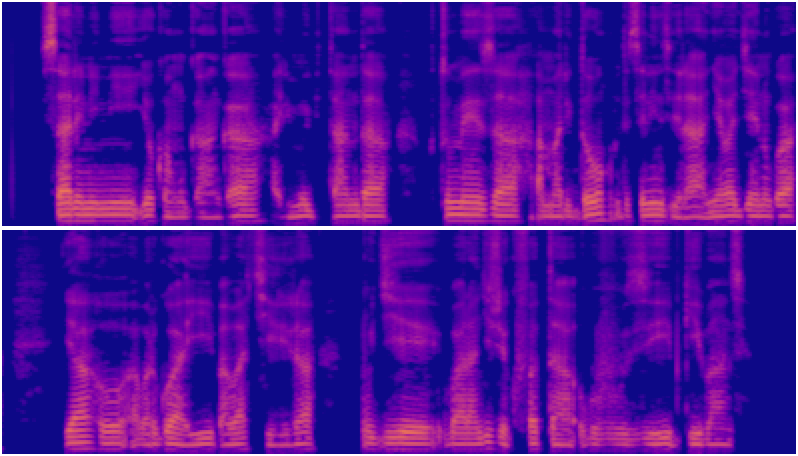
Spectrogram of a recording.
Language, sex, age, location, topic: Kinyarwanda, male, 18-24, Kigali, health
